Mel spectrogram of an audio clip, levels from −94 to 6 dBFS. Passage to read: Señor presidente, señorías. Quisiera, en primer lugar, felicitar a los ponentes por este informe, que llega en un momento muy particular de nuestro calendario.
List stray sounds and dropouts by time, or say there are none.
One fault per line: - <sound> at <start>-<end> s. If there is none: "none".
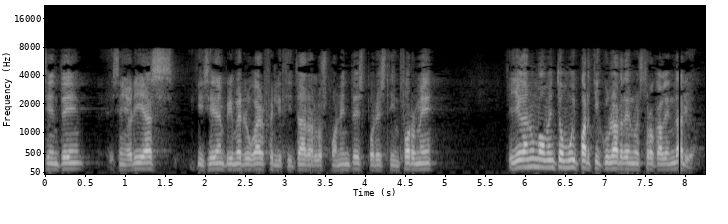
- dropout at 7.9-7.9 s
